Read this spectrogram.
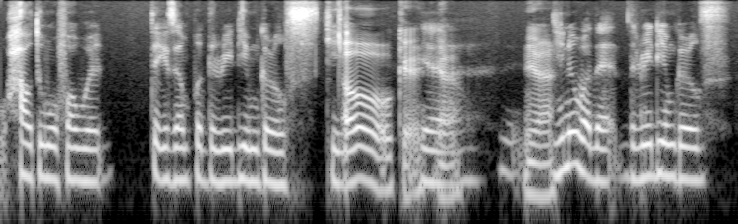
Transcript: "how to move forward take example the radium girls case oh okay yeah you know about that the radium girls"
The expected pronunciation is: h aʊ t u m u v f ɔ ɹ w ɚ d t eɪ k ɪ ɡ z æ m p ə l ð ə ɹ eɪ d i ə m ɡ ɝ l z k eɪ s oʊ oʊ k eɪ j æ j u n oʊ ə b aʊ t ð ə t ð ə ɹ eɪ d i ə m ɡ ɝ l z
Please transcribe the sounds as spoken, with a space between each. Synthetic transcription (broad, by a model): h aʊ t u m u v f ɔ w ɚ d t eɪ k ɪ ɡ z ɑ m p ə l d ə ɹ eɪ d i ə m ɡ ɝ l s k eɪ oʊ oʊ k eɪ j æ j u n oʊ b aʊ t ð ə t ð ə ɹ eɪ d i ə m ɡ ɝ l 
